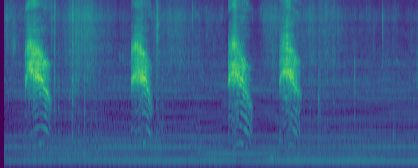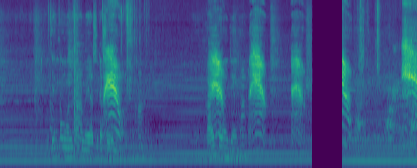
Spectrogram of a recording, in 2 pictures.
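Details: Kitten with paws crushed under a vehicle, rescued and being fed, meows repeatedly in loud, high, drawn-out cries, first several sharp ones then softer broken calls, with a person talking quietly in between and a constant low hum beneath.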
